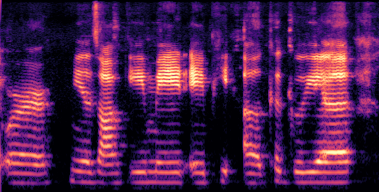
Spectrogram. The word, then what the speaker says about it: Kaguya: say is it Kya the real terminology or like the real way to pronounce it is kaguya but like kaguya is fine I've definitely got a lot of alternative response like kuga but I'm actually like perfectly fine with either or what does that mean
